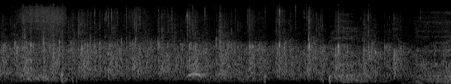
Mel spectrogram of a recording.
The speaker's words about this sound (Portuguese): Se você crê nisso, dê para Jesus uma forte salva de palmas.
